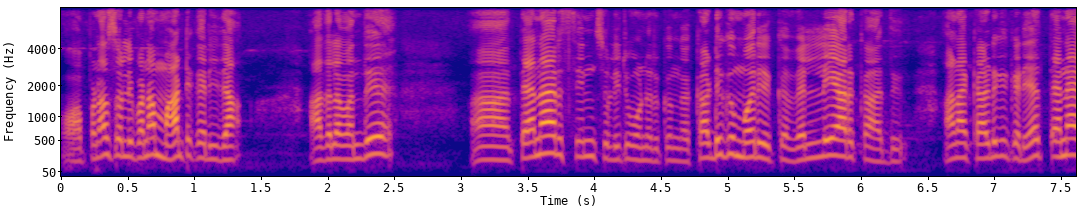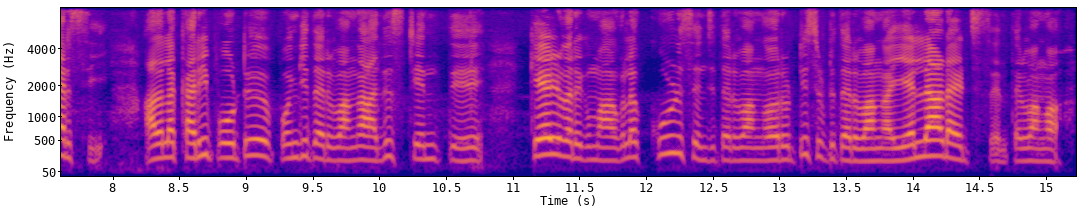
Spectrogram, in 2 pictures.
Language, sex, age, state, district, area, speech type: Tamil, female, 45-60, Tamil Nadu, Tiruvannamalai, rural, spontaneous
